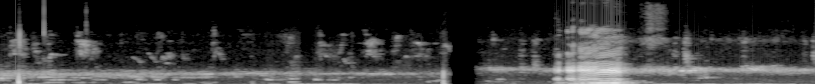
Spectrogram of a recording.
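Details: Goat during the delivery of a newborn kid. A steady high hum and faint clicks fill the first seconds, then one loud, quavering bleat rises and falls.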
